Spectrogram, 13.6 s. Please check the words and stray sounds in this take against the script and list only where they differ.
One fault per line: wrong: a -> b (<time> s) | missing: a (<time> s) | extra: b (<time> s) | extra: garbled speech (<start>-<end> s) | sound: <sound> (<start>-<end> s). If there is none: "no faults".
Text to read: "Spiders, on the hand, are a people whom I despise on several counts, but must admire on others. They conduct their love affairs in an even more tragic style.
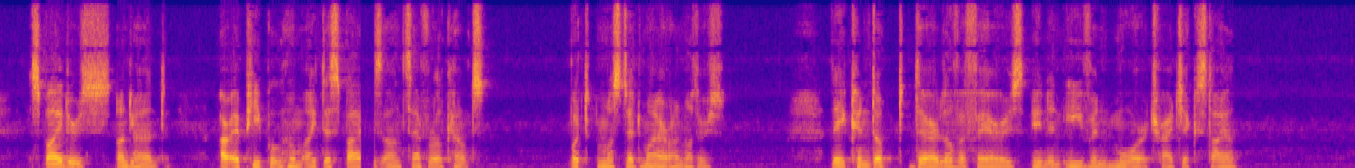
sound: dropout (3.6-3.8 s)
